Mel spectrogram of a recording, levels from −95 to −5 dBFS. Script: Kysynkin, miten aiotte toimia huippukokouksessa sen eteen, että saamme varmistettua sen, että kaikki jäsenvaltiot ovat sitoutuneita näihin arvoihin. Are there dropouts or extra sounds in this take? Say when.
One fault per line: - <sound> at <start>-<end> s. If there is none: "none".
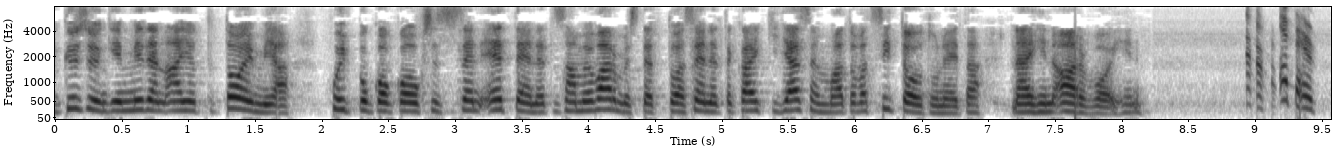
- chirp at 8.9-9.5 s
